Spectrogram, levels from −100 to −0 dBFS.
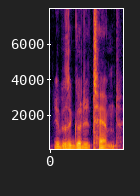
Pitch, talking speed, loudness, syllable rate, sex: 90 Hz, 330 wpm, -17 LUFS, 7.6 syllables/s, male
